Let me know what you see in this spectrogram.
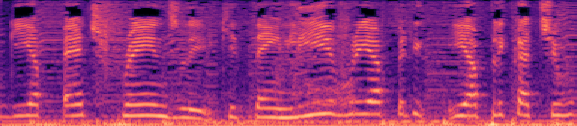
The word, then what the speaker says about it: friendly: E Socorro também são destinos pet friendly. Como é que fala isso, José? Friendly. – É isso aí mesmo.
